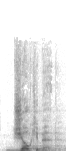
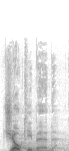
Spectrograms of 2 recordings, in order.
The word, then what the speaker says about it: Jochebed: Jochebed. That's how you pronounce it. Trust me. I know. I'm not a doctor, but I do know that it sounds like Tempur-Pedic come out with a silly mattress. Jochebed.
